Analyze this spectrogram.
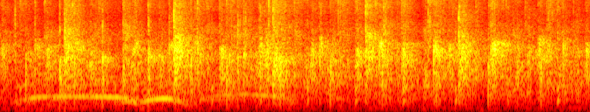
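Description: Steady applause from an audience for the two bar staff fills the whole stretch, dense and crackling, with a few cheers or whoops rising briefly through the clapping.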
